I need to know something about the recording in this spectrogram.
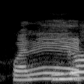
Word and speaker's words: cuaderno: ¿Cuál es la sílaba que yo alargué? Cuaderno.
